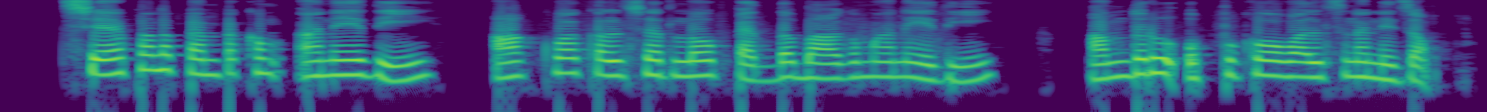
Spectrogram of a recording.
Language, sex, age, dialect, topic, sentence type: Telugu, male, 31-35, Central/Coastal, agriculture, statement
